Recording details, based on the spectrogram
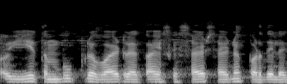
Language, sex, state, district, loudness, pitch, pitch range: Hindi, male, Uttar Pradesh, Lucknow, -15 LUFS, 120 Hz, 115-130 Hz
